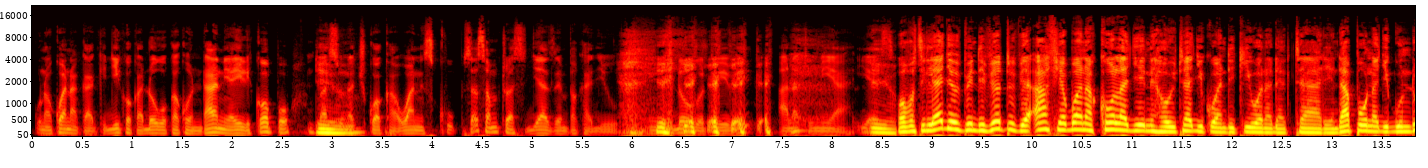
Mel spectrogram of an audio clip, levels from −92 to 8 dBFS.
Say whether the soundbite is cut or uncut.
cut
